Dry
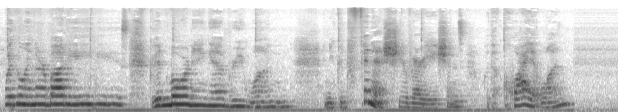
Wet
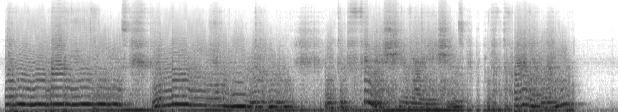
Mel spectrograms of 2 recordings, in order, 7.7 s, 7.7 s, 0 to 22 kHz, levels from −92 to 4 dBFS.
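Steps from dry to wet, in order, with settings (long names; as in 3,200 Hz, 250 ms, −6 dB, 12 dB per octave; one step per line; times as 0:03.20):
lower of the sound and its delayed copy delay 0.42 ms
notch filter 6,500 Hz, Q 6.1
0:00.64–0:01.25: high-shelf EQ 4,600 Hz +9 dB
mains-hum notches 60/120/180/240 Hz
in parallel at −4 dB: fuzz pedal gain 40 dB, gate −42 dBFS
on the sum: RIAA equalisation playback
on a send at −4 dB: convolution reverb RT60 0.40 s, pre-delay 3 ms
on the sum: level −4 dB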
